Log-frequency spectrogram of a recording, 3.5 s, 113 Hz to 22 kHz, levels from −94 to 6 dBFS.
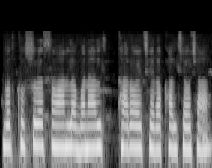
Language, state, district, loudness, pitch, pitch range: Surjapuri, Bihar, Kishanganj, -14 LUFS, 215 Hz, 210-225 Hz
